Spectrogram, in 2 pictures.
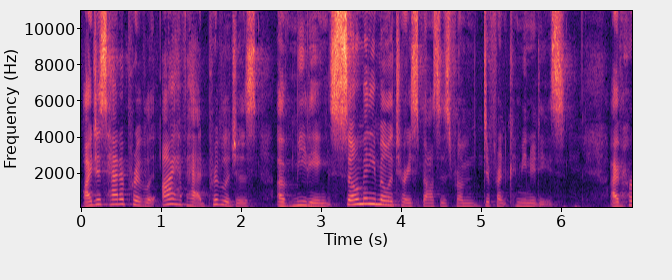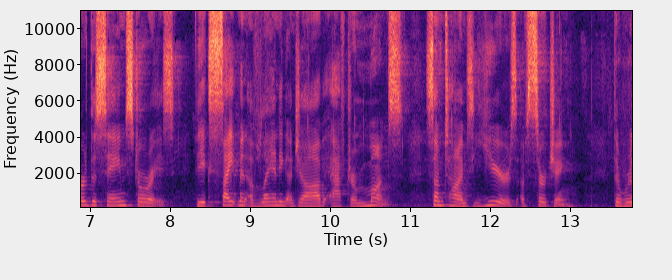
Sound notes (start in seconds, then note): none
